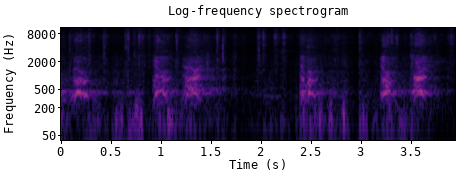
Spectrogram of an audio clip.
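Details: Axel the dog giving short, hoarse barks in pairs, roughly every second, over a rumbling low background.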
